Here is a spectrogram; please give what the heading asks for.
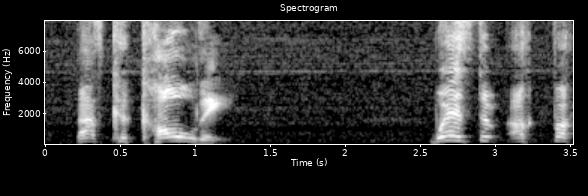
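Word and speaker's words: Kirkcaldy: r k c a l d y that's cakaldi where's the extra d coming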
